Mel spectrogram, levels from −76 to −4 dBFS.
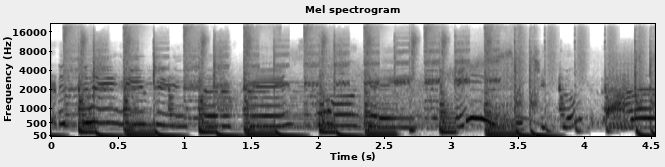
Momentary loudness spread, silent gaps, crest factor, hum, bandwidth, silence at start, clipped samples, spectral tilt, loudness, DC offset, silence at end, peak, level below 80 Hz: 4 LU; none; 10 dB; none; over 20 kHz; 0 s; under 0.1%; -5 dB/octave; -10 LUFS; under 0.1%; 0 s; 0 dBFS; -18 dBFS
